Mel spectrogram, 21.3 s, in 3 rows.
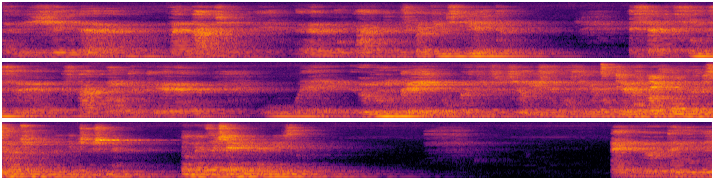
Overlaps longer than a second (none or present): present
